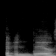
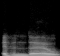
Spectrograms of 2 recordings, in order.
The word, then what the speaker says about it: Avondale: here is the suburb it's spelt avondale but in new zealand english it is pronounced evandale so i will call it by its proper name here's a suburb of evandale it is in west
